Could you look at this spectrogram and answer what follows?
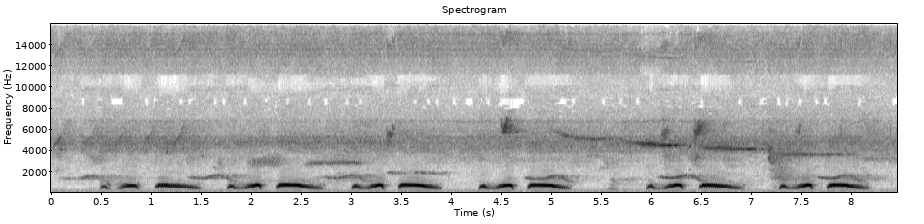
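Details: Spotted dove acting as a decoy to call in a wild bird, giving rhythmic coos: a brisk doubled note then a longer falling one, about eight pairs in steady succession, with thin high chirps behind.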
